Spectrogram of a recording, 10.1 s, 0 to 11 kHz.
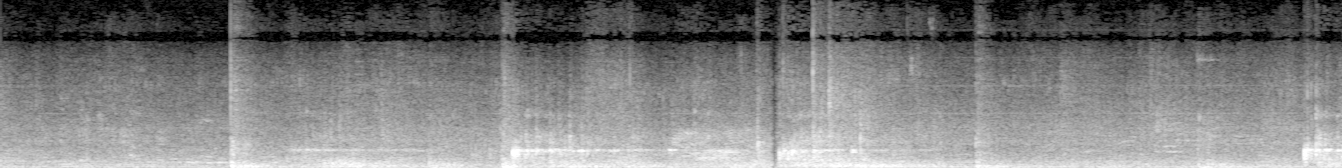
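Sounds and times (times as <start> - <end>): chatter in bowling alley: 0.0 - 10.0.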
